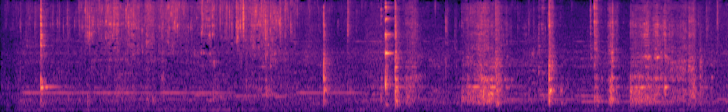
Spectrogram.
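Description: Water poured into a pressure cooker of thick curry, then a steel ladle stirring it, splashing and knocking against the pot's side a few times.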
